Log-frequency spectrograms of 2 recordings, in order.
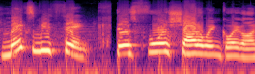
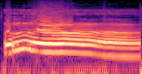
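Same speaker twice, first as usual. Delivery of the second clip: disgusted ugh; 3 semitones higher, 5 dB louder than usual. Retold or imitated. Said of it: "I'm like".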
